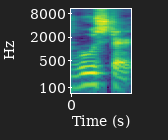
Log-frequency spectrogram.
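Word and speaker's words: Worcester: about that too oh Anna says is pronounced Wooster sorry I'm not from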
